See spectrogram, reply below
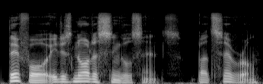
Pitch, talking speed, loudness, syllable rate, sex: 105 Hz, 205 wpm, -19 LUFS, 7.0 syllables/s, male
